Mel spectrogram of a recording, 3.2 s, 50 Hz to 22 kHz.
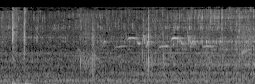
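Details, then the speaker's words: BMW E39 M52/M54 after thermostat replacement, key on with heater on max during coolant refill: steady trickling and gurgling without air hammering, as coolant circulates normally. "okay so we can hear we can hear it circulating"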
